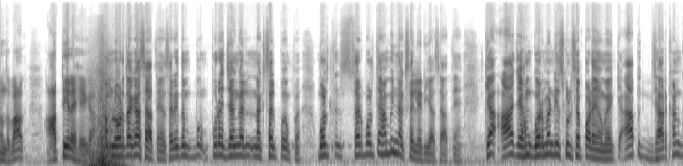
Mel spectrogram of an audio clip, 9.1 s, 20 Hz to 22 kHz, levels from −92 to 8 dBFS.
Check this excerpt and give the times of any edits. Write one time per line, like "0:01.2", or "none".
0:01.2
